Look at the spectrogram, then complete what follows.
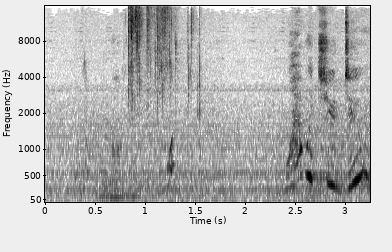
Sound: water splashing

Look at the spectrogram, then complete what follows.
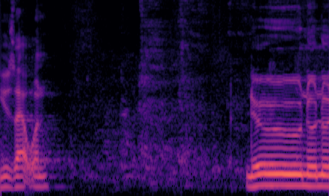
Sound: congregants laughing

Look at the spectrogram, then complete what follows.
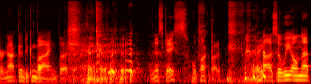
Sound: laughter

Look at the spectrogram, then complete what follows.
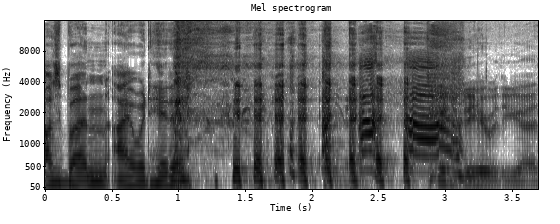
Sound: laughter

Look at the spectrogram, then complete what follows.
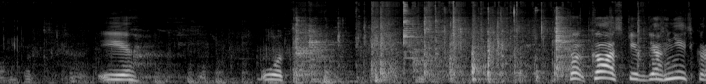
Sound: sound of debris falling and breaking

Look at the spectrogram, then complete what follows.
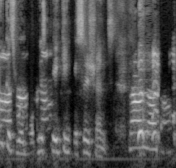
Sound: laughs

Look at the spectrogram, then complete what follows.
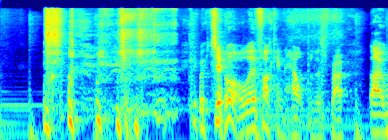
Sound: laughing

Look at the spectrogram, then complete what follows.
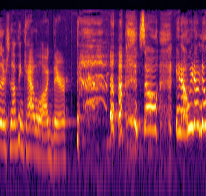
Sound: laughs

